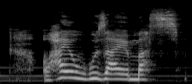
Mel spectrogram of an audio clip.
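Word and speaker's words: おはよう: Ohio is morning for me still. So, The u is silent and will always be you can actually say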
